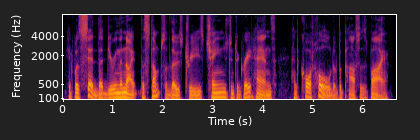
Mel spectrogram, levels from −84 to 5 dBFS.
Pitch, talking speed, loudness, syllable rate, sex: 100 Hz, 205 wpm, -18 LUFS, 4.7 syllables/s, male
